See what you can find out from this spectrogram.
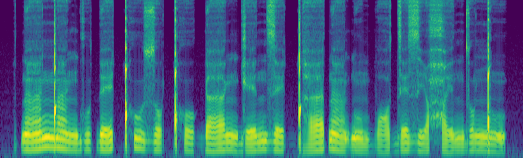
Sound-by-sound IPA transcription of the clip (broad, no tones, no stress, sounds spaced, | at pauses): ɗ æ̃ ŋ͡ǃ æ̃ ŋ ɡ u ɗ e ǃʰ u z o ǃʰ o ɠ æ ŋ ɡ e n z e ɡ͡ǃ æ ɗ æ̃ ɠ ũ b ɒ d e z i ħ e n d o ŋ͡ǃ ũ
